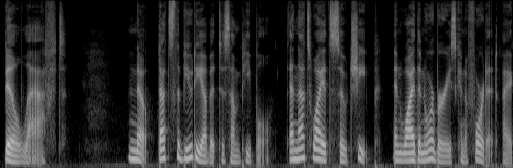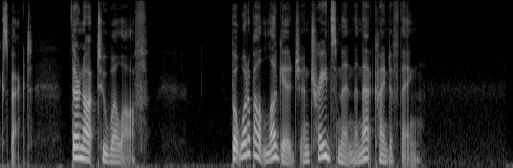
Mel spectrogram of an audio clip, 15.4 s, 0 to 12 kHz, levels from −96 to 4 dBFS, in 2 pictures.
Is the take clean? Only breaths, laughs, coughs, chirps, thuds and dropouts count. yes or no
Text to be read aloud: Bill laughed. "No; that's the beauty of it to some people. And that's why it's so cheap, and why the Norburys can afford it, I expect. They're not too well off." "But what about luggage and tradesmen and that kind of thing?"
yes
